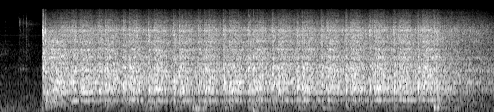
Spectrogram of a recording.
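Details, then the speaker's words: Cranking an engine with a broken timing belt: starter spins it fast and evenly with no compression chuffs and no firing, freewheeling because bent, open valves let compression escape. "okay and there you have it that's how it sounds did you see uh I'm sure you guys were able to tell how how it was spinning fast and it was basically freewheeling"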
